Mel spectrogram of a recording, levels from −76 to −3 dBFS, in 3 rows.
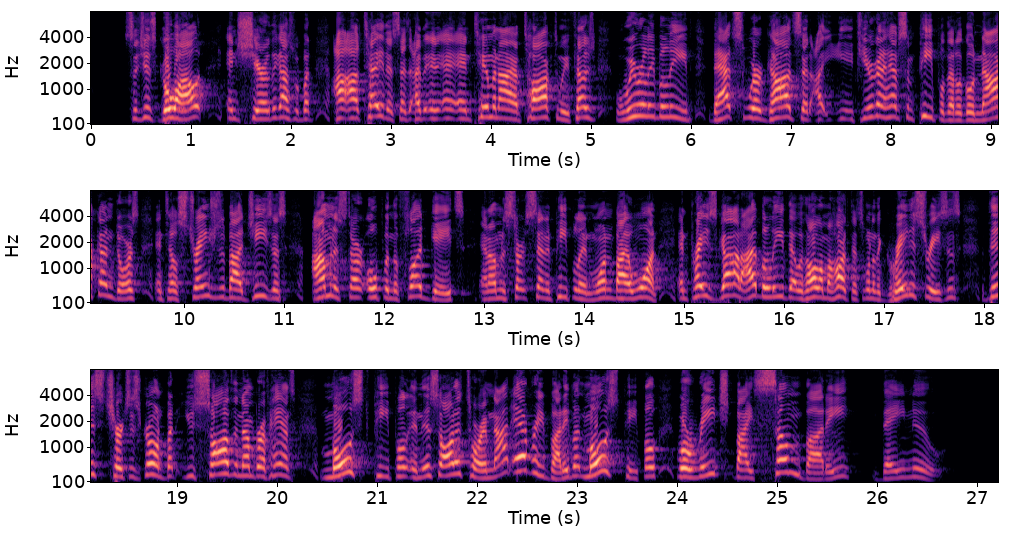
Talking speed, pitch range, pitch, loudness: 235 wpm, 215-265 Hz, 240 Hz, -22 LUFS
